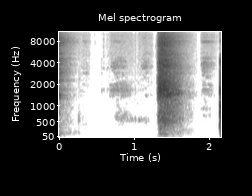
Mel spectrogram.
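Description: A short breath, like a sigh, about a second and a half in, with the tail of another breath at the very start; otherwise quiet.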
